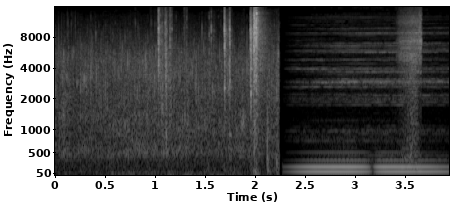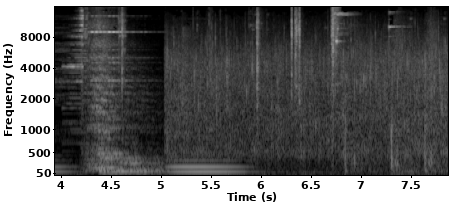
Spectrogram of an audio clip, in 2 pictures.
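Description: A rifle's parts click and clack as it is handled and reloaded.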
